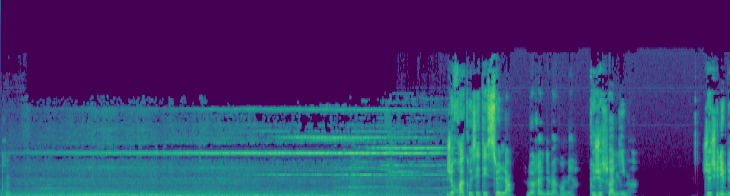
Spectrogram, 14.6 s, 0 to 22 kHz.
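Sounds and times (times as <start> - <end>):
faint high electric whine of a train: 0.0 - 9.4
Paris RER commuter train rumbling: 0.0 - 9.7
speech: 0.1 - 0.4, 9.0 - 12.8, 14.1 - 14.5.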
